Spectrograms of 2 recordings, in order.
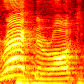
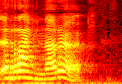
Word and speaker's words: Ragnarök: not Ragnarok. It's Ragnarök. At least get those right. People ignore the two dots above the O. They think it's just like a fucking.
